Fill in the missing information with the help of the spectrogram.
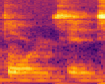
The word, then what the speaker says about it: Thornton: So, yeah, Dohn Thornton, T-H-O-R-N-T-O-N.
